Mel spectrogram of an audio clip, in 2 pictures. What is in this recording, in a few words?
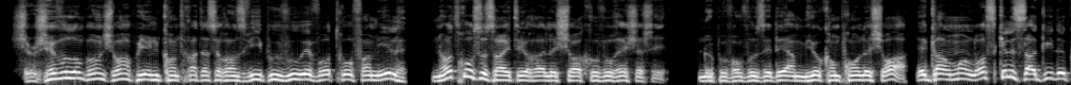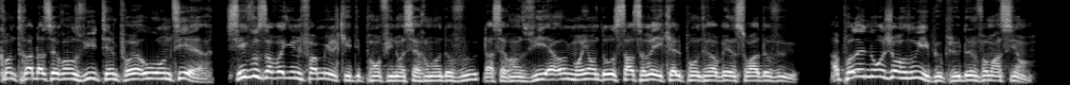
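African French, male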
